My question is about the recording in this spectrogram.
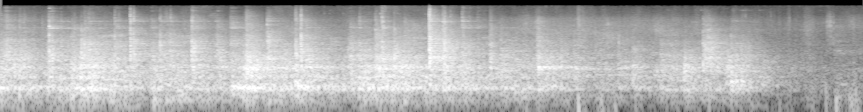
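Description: Dozens of metal-legged plastic stacking chairs being picked up, carried and set down on a wooden parquet floor in a large hall: a continuous clatter of knocks and scrapes over a crowd's murmur, dying away near the end.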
